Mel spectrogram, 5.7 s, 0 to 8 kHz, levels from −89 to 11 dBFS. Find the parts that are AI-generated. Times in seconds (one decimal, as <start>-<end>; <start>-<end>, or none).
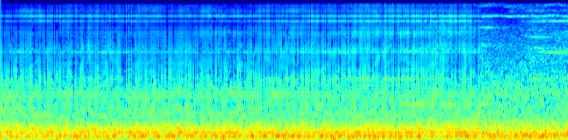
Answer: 0.0-4.8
